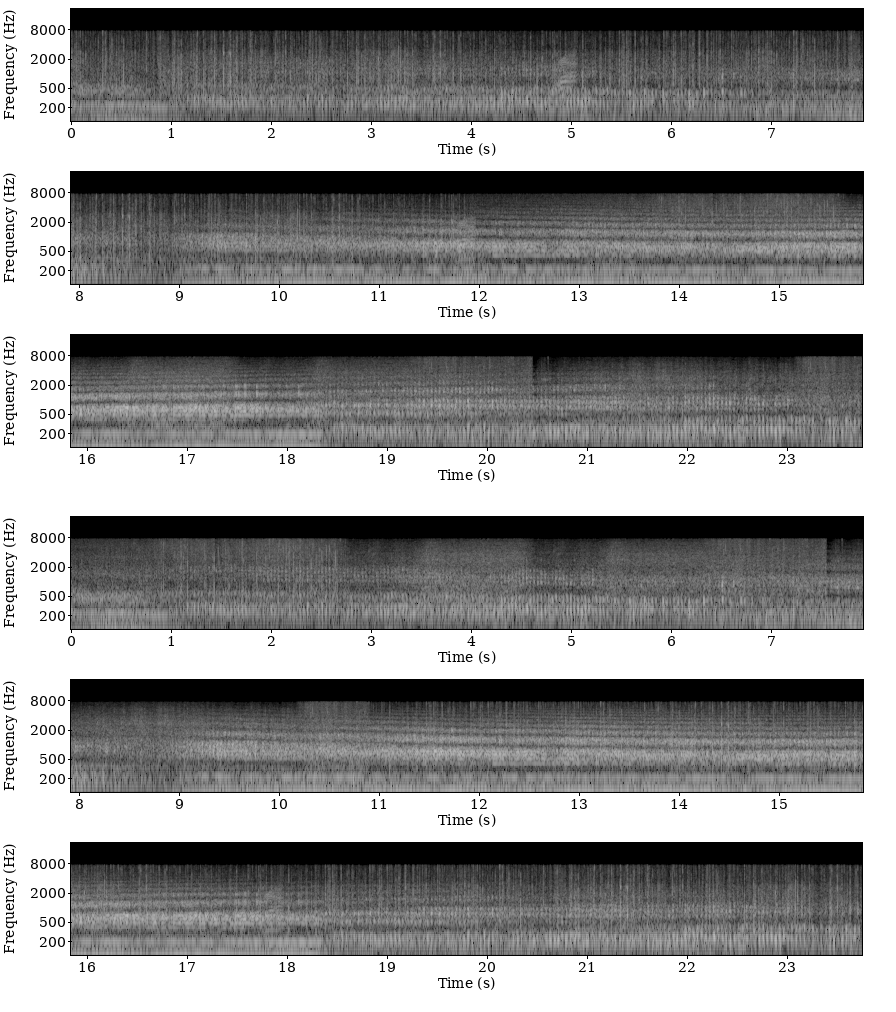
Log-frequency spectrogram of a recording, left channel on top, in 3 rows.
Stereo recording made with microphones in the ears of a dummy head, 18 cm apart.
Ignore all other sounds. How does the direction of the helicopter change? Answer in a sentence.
You can hear the helicopter move to the left.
